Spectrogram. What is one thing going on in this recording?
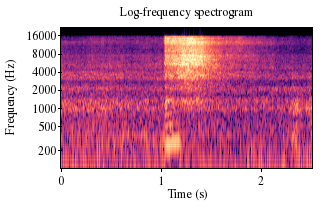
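Bus air brakes hiss sharply.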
